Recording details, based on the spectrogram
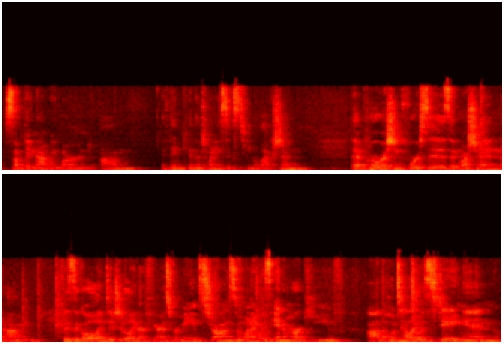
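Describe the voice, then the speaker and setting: American woman giving a talk, lowish voice, lots of ums, sounds far off in a really echoey room. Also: a little mellow, a little hiss or hum. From United States. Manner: conversational, many "um" fillers, explanatory. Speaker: guest speaker. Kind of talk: informal presentation with slides. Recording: echoey room, distant mic.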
